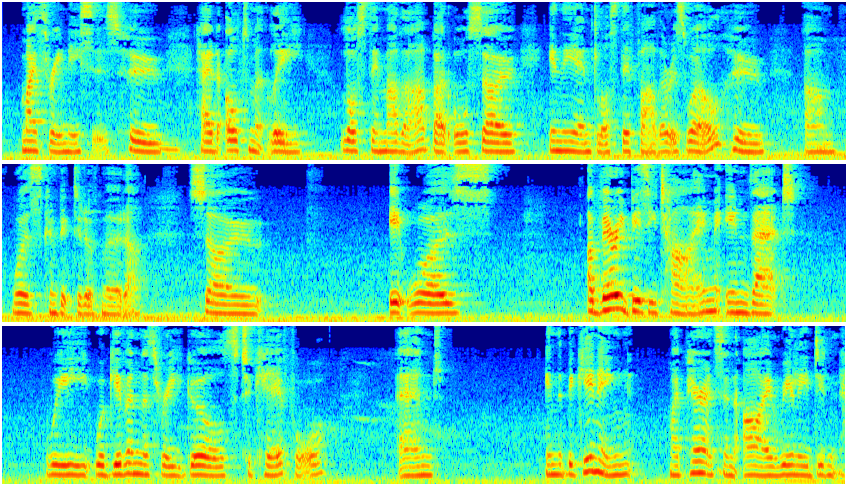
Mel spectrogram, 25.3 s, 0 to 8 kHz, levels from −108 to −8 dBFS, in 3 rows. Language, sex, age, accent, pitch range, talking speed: English, female, 50-69, Australian, 150-185 Hz, 125 wpm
